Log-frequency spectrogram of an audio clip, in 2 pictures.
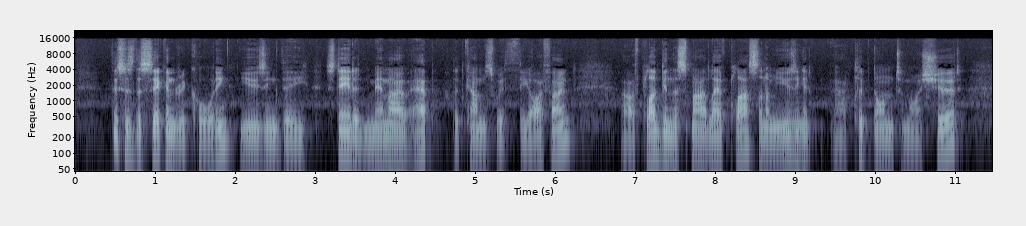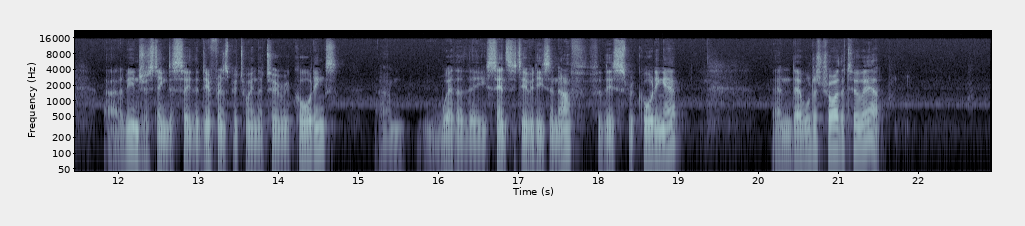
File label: Memo App With Smartlav plus Mic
